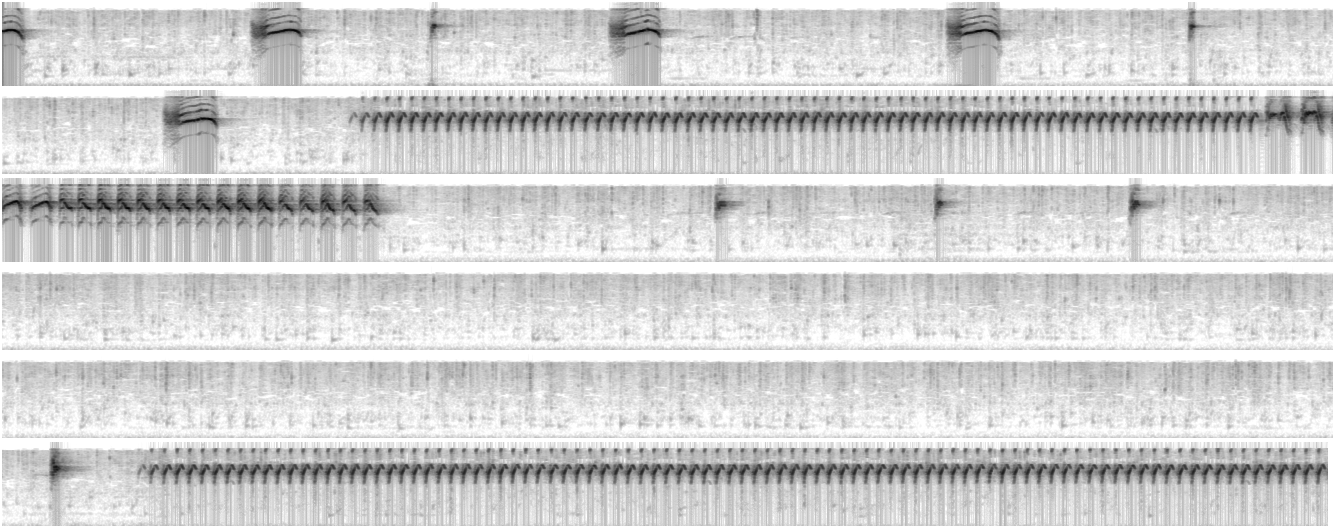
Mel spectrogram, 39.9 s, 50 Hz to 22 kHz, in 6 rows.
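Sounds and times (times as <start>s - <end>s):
songbird chirps and trills: 1.2s - 2.3s, 3.0s - 5.1s, 7.5s - 7.8s, 8.4s - 15.2s, 33.4s - 39.9s.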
